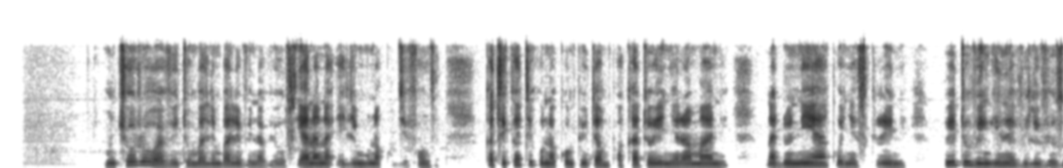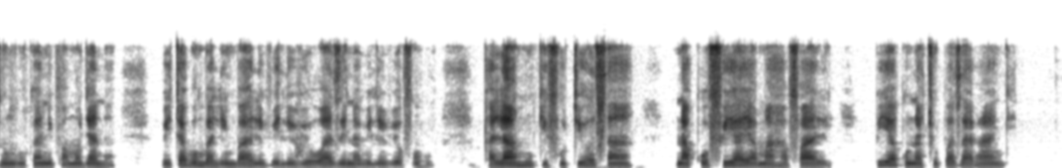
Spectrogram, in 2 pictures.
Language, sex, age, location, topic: Swahili, female, 18-24, Nairobi, education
